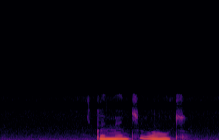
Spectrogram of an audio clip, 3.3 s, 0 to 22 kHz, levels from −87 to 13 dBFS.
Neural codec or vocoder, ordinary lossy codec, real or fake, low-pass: none; Opus, 64 kbps; real; 7.2 kHz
